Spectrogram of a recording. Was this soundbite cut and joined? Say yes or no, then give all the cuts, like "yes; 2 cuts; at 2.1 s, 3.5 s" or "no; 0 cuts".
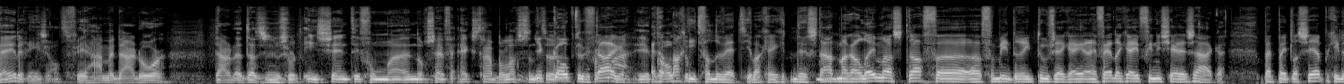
no; 0 cuts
